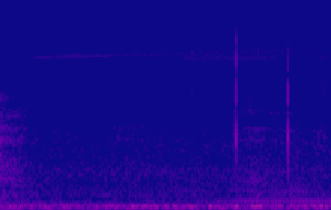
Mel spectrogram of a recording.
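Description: Faint outdoor ambience: a steady high insect trill over a low rumble, with two small ticks near the end.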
